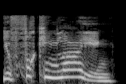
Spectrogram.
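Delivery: high, loud furious denial. A narrator's reading. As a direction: shout it down the line. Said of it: "then louder".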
